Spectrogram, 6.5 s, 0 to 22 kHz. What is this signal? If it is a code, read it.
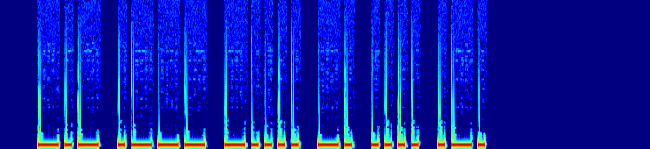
Morse code, heard as a keyed tone, about 18 wpm, 700 Hz. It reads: KJ6NHR
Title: Speed Racing - USA 2x3 Call Signs 15wpm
